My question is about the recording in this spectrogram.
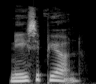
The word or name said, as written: næsebjørn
